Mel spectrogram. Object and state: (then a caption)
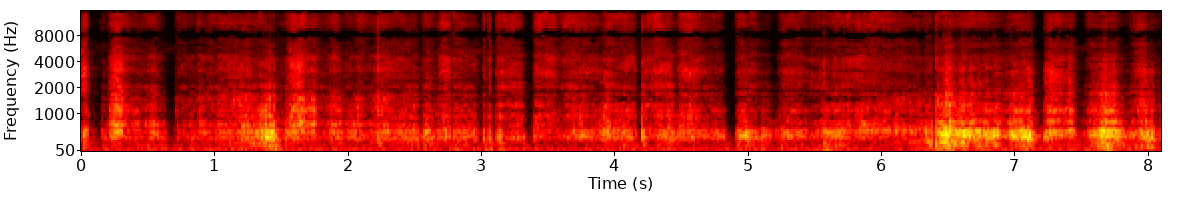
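Cardboard pizza box being scratched. Fingertips and nails trace and scratch across the printed illustration on a large, flat, corrugated cardboard pizza box lid. The result is a steady, dry rubbing and scraping in the midrange, with brief breaks between strokes. The strokes swell louder around the middle and toward the end.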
